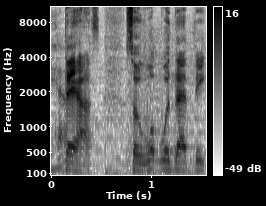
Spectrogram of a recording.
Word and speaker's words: Tejas: Oh, there is No, I'm going by the Mexican pronunciation. Tejas.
